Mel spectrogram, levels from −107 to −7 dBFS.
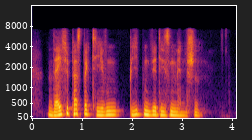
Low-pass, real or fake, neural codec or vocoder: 7.2 kHz; fake; codec, 16 kHz, 1.1 kbps, Voila-Tokenizer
